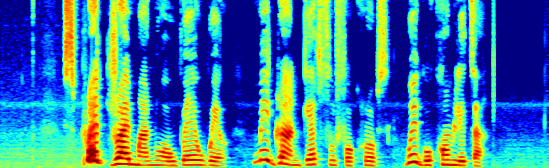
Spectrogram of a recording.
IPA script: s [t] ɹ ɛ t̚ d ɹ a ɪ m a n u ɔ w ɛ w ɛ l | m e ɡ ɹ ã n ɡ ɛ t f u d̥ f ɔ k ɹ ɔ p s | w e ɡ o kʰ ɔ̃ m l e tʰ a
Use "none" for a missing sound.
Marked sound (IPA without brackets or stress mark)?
p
